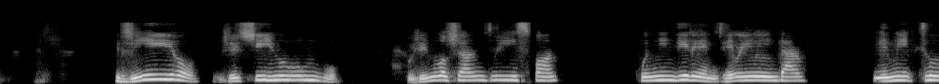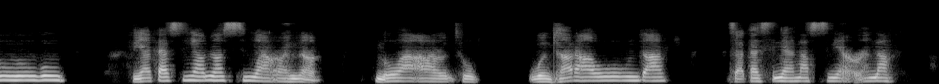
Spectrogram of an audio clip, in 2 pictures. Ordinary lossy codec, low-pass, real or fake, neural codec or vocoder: AAC, 32 kbps; 7.2 kHz; fake; codec, 16 kHz, 0.5 kbps, FreqCodec, larger model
